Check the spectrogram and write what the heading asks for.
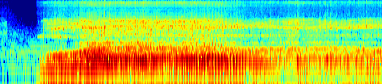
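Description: A deep, powerful roar resounds through a whole house, surging in after a brief quiet and rumbling on loudly for several seconds, low and resonant, slowly easing off toward the end.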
